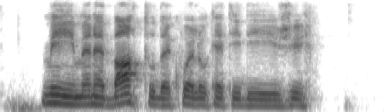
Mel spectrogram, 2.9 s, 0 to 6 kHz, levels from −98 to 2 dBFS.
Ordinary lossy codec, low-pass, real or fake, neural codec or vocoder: Opus, 24 kbps; 5.4 kHz; real; none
